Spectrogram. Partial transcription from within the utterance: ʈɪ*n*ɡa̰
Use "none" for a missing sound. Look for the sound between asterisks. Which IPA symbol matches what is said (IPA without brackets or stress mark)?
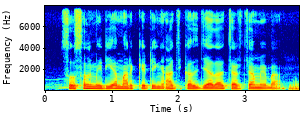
ŋ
